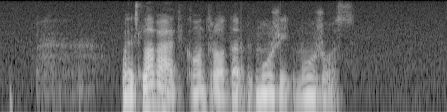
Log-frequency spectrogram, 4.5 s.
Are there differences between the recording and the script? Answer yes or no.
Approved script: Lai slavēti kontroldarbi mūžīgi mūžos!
no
